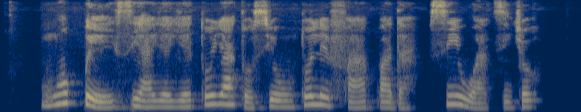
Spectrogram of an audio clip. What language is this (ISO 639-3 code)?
yor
